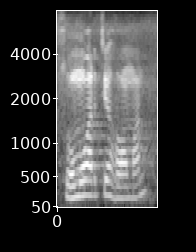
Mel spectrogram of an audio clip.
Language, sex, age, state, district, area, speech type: Marathi, male, 45-60, Maharashtra, Akola, rural, read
